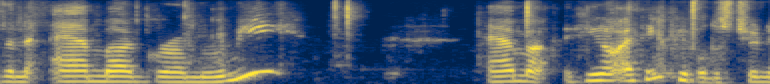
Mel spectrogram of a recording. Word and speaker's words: amigurumi: Because it's an amigurumi. I think people just tune in to watch me mispronounce everything.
